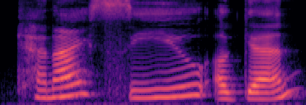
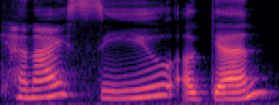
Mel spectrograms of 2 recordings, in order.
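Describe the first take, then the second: Both takes have the same delivery.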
